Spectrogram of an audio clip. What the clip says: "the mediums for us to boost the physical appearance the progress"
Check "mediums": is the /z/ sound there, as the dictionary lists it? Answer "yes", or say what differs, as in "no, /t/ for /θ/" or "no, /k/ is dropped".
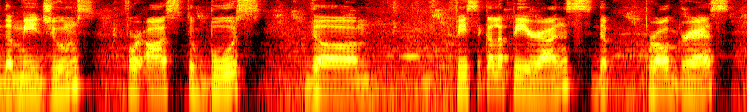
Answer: no, /s/ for /z/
